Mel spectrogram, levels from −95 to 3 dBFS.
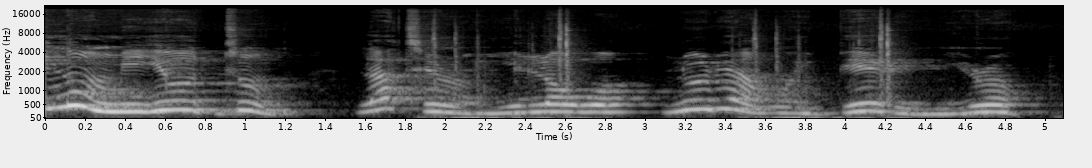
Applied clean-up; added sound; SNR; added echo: none; Door; 14 dB; none.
